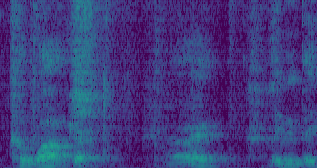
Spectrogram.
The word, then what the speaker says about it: Cush: Now we're doing Cush, which is pronounced in the Hebrew, Kawash. Kawash.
